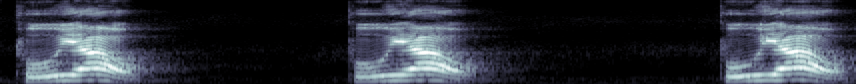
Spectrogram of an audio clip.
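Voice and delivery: पुयाओ as bú yào, rising bu then a loud falling yao; Mandarin bú yào. Shown as a demonstration. Teacher repeats the example for students to copy, loud clear tones. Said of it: "मसलन".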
